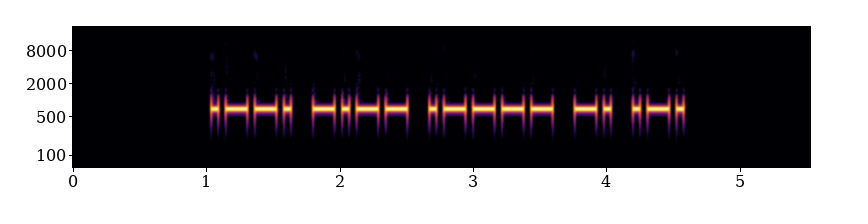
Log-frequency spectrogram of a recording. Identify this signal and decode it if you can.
Morse code, heard as a keyed tone, about 22 wpm, 700 Hz. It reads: PY1NR
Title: DXCC-100 Call Signs - 5 Characters - 22wpm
